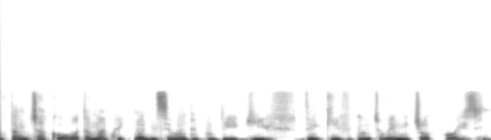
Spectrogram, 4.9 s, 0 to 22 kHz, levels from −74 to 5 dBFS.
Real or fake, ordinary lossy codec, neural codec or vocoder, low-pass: fake; none; codec, 16 kHz, 1 kbps, FreqCodec, smaller model; none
